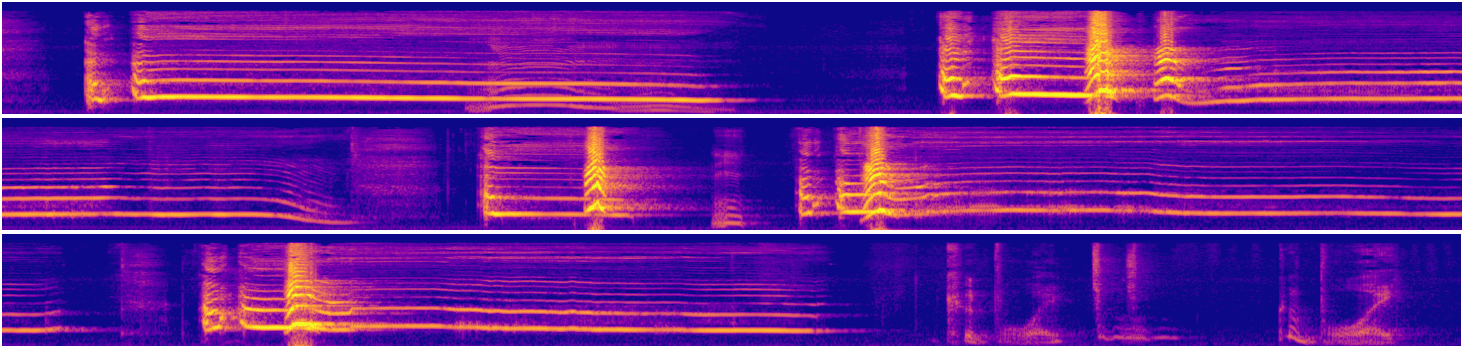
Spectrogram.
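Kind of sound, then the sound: animal, dog howling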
